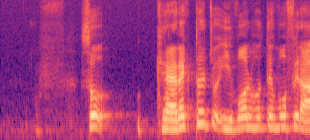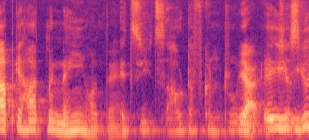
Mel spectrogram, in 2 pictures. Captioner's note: hindi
